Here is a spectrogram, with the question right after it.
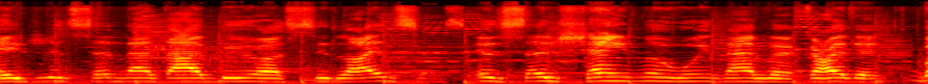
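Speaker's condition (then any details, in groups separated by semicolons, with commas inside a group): Cerebral palsy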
